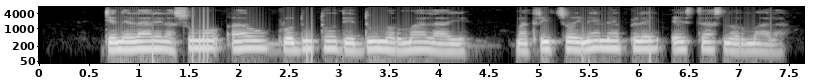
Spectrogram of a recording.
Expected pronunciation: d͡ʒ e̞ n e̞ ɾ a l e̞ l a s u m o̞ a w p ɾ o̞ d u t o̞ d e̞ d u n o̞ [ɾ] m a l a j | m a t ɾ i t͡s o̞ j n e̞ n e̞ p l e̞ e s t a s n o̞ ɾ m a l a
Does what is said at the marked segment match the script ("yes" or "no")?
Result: yes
